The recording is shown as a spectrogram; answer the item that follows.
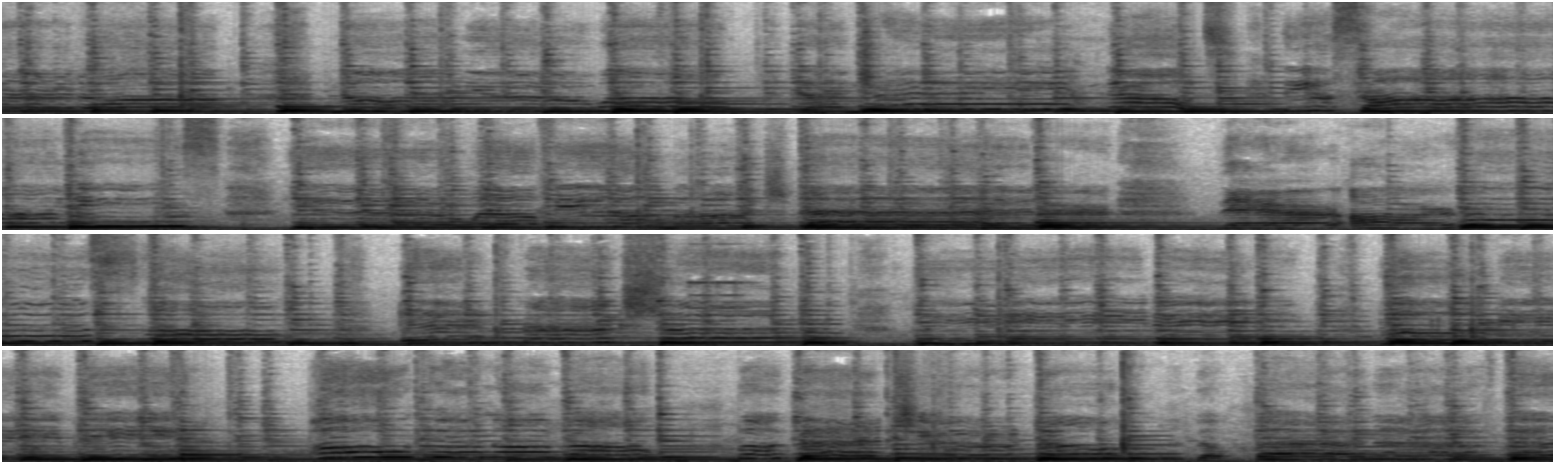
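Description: Ukulele strummed in chords, accompanying a woman singing a melody.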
